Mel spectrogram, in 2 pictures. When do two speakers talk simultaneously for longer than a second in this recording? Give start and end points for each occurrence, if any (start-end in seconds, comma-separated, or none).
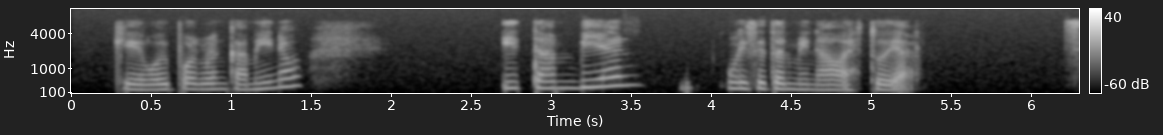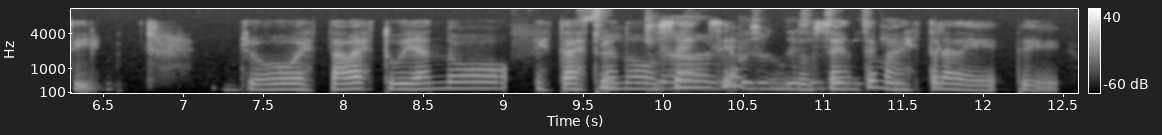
9.5-11.5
